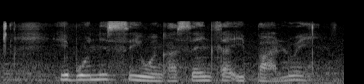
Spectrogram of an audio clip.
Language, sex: Xhosa, female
